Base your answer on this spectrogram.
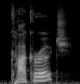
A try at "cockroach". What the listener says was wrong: No A.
